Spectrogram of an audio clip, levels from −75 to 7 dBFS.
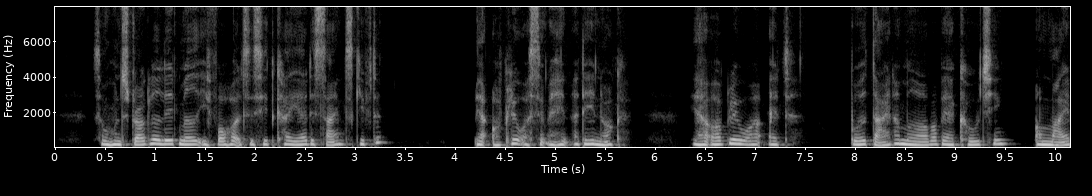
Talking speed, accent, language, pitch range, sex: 185 wpm, native, Danish, 180-215 Hz, female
